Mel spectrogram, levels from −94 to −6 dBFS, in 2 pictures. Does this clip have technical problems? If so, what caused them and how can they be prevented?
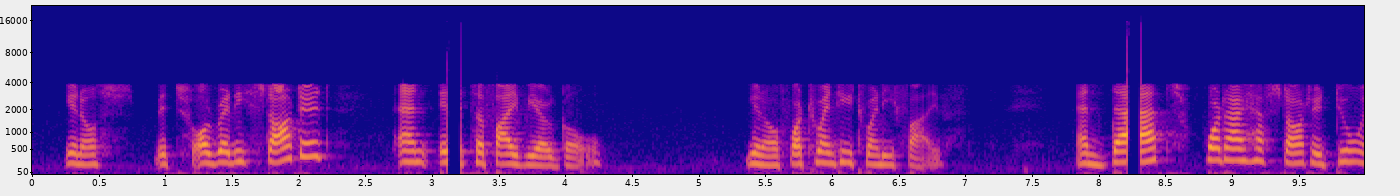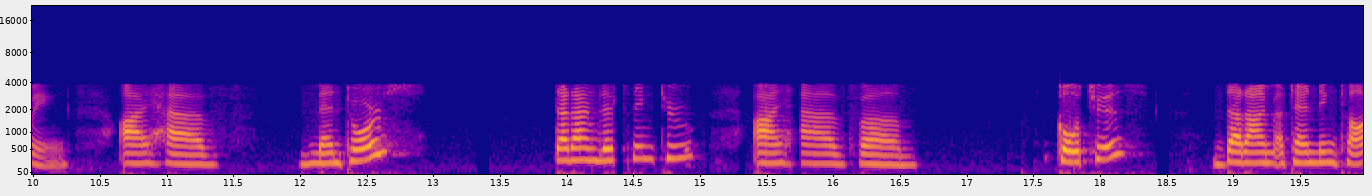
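Yes. The speech has gaps between chunks at 3.12, 8.22, 13.32 and 18.42 s. Each is a 100 ms hole, spaced 5.1 s apart, where consecutive stored or streamed chunks fail to join seamlessly. This likely comes from codec padding or a player starting each chunk late. Prevent it by stitching chunks gaplessly, trimming encoder padding and pre-buffering the next chunk before the current one ends.

Repeated packet loss (robotic sound) runs from 14.18 to 17.86 s. Twenty-one dropouts remove about 0.56 s in total, the longest 84 ms, and most of that time is patched by extending the preceding sound, which leaves the passage choppy. Prevent it with a steadier network path, forward error correction and a larger jitter buffer.

The call path itself, G.711 A-law at 64 kbps, carries nothing above 4 kHz.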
